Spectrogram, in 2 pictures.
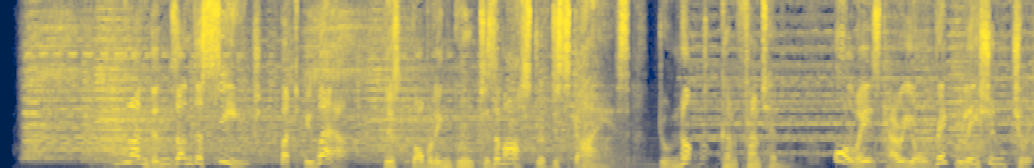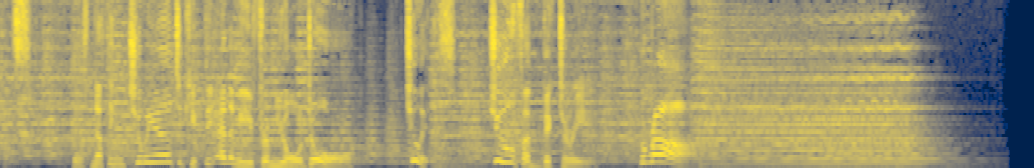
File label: advert; chewits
